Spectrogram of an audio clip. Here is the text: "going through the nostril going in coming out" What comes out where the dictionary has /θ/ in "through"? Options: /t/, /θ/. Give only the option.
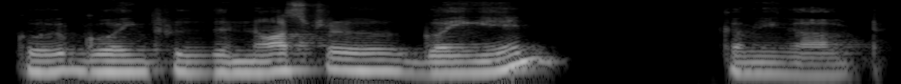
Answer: /t/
